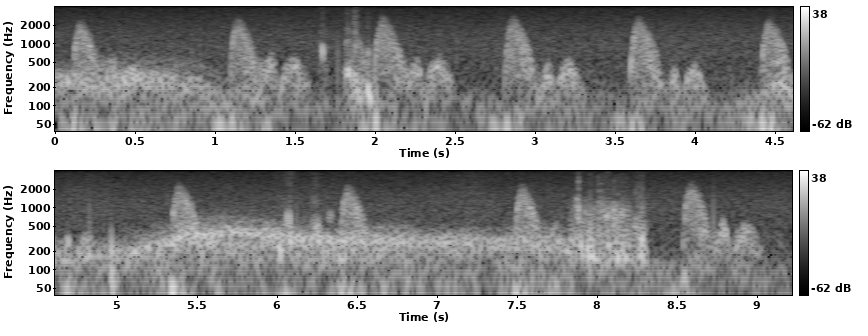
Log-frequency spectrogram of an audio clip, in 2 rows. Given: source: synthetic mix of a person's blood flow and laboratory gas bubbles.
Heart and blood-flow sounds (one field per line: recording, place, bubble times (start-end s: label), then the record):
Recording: Doppler ultrasound of blood flow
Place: subclavian vein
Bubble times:
1.64-1.72 s: bubbles
1.79-2.04 s: bubbles
5.97-6.49 s: bubbles
7.79-8.32 s: bubbles
From the record:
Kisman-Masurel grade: 223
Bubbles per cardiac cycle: several, 3 to 8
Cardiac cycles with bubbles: 10 to 50%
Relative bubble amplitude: loud (0.450 to 0.775)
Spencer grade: 2 (many but less than half of the cardiac periods contain bubble signals, singularly or in groups)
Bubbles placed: anywhere in the cardiac cycle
